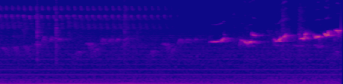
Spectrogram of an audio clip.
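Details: Lively sooty-headed bulbul of the Badheuk Ladong line: after a quiet start with a high buzzing drone, a run of short, bright, rising whistled phrases grows louder toward the end.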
